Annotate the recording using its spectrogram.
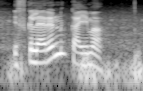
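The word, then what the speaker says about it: sclerenchyma: sclerenkaima क्या करता है देखो इसको अच्छे से प्रोनाउंस अच्छे से करना है sclerenkaima ठीक है कोई इसके लेले में बोल रहे हो कोई कुछ ऐसे नहीं बोलते देखो ऐसे बोलना है sclerenkaima अब देखो यहां पे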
